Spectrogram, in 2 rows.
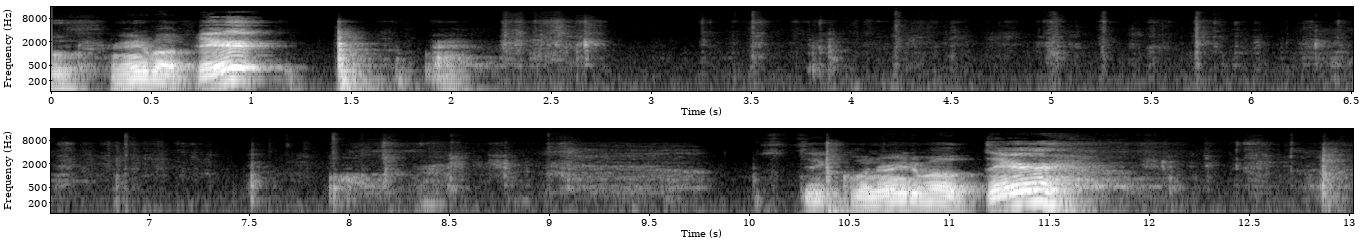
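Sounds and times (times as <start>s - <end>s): hands handling adhesive pads: 2.2s - 9.1s, 11.9s - 13.0s.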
